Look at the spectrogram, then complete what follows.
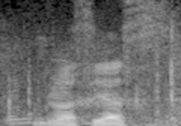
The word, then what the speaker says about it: gracias: Gracias.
